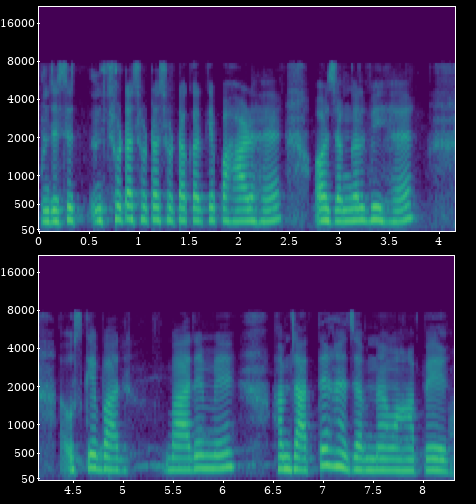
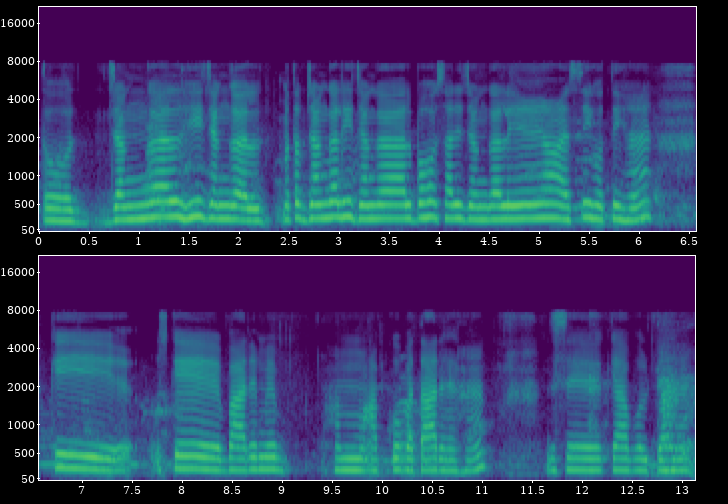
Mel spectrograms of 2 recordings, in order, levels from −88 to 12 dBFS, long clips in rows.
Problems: constant background noise, continuous background conversations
